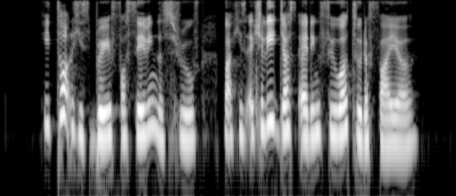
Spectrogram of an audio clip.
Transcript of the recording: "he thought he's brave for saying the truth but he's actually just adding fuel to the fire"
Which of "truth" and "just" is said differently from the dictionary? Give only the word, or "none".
truth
